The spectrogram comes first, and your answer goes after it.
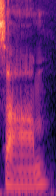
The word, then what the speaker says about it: Somm: Somm, and that's pronounced Sam.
